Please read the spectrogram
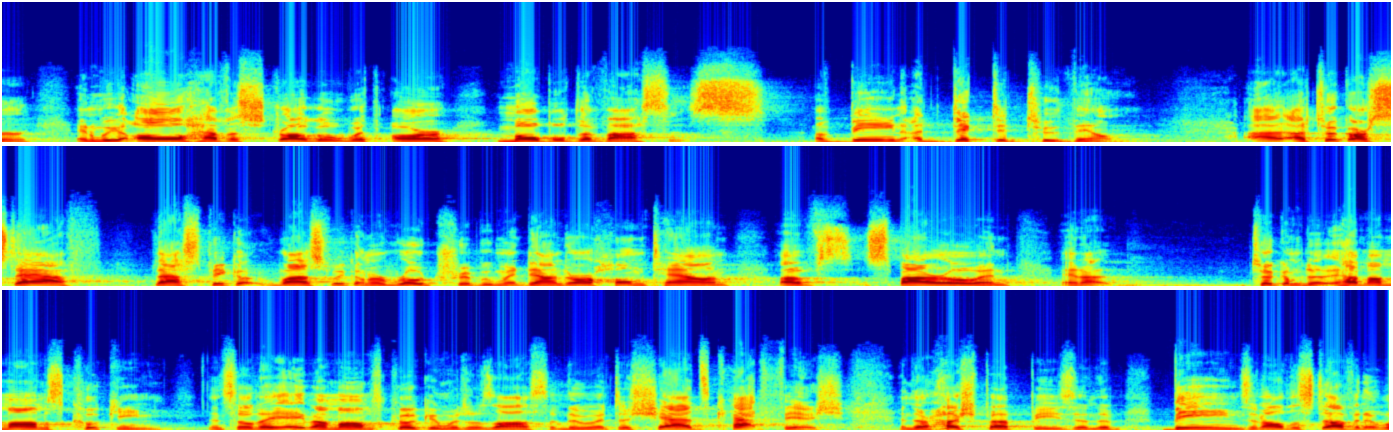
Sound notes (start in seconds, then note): none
